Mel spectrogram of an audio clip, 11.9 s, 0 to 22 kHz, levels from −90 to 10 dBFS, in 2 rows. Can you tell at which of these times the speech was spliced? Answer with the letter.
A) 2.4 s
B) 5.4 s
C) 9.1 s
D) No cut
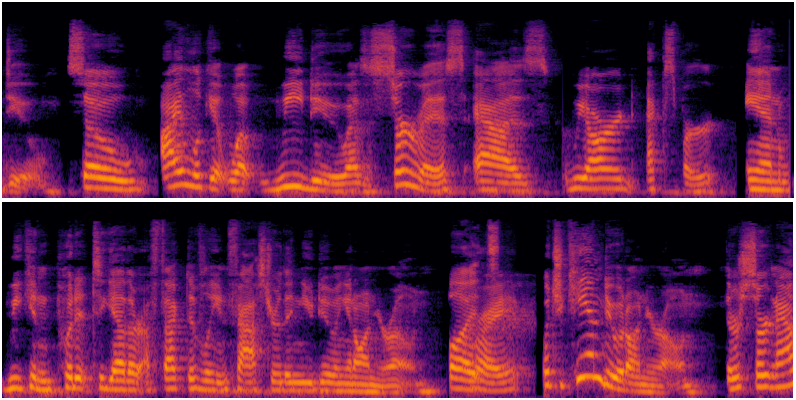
D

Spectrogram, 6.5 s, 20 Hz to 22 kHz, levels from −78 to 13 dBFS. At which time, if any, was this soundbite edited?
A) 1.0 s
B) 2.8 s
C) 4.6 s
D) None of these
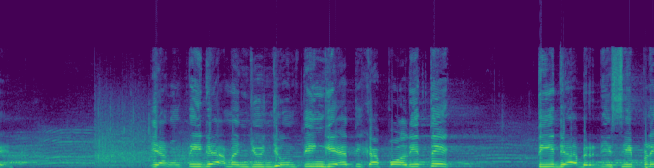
A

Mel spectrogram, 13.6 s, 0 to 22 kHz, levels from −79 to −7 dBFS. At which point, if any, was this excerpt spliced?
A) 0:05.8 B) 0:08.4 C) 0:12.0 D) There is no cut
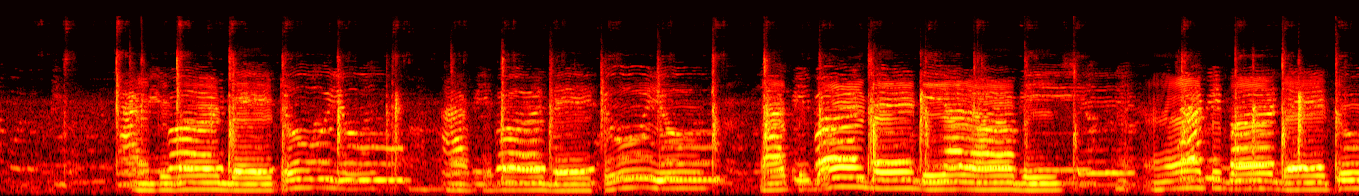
D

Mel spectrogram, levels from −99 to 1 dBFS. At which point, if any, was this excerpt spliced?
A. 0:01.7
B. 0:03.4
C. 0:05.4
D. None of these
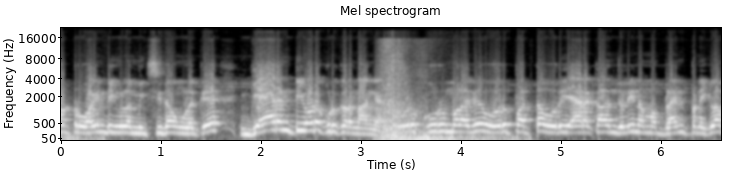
B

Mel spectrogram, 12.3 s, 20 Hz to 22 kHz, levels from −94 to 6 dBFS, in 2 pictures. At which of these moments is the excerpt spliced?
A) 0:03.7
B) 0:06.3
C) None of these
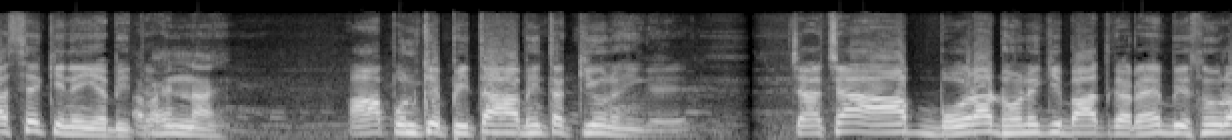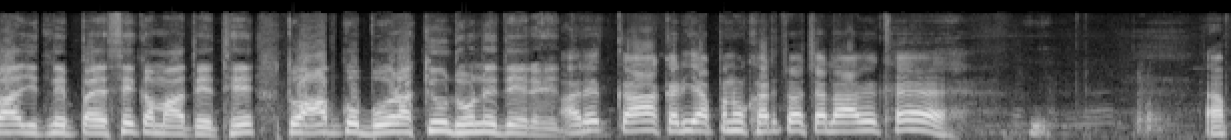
A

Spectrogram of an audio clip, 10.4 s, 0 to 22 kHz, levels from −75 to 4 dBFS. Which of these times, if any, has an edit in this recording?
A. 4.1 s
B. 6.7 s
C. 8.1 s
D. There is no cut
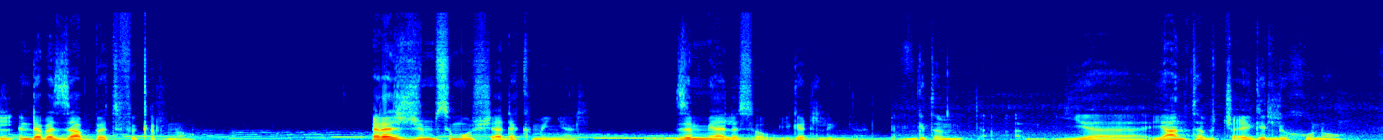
B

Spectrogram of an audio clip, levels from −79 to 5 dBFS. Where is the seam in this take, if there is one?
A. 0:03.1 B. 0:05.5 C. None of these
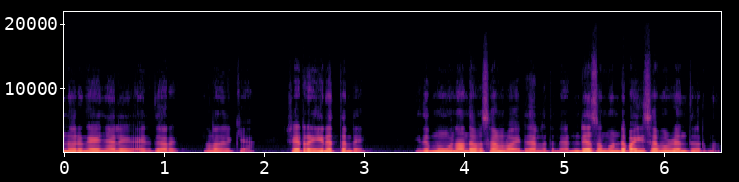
C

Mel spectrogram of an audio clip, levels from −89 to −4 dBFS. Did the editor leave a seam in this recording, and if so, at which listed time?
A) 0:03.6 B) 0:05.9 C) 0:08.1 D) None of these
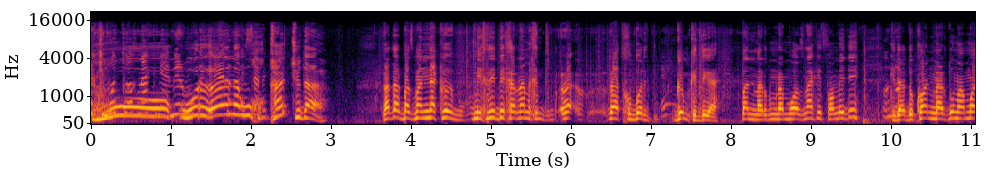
C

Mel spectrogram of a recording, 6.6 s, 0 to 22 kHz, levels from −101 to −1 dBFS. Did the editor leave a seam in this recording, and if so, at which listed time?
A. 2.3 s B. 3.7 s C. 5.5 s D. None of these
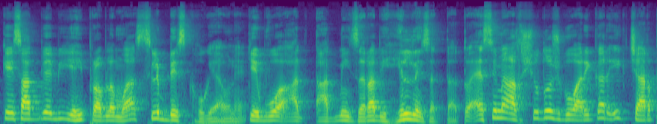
A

